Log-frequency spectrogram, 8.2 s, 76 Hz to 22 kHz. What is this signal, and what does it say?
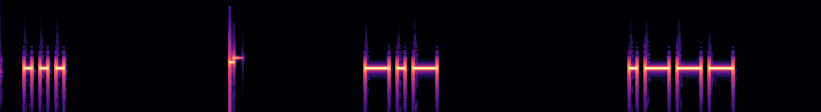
Morse code, heard as a keyed tone, about 15 wpm, spaced as for 3 wpm, 700 Hz. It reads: SKJ
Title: USA Call Signs - 8x Character Spacing - 15wpm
